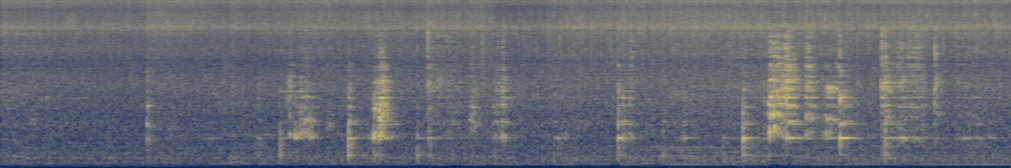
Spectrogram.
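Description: A metal spoon scraping and knocking against aluminium pans as chicken pieces are scraped into a pot of simmering masala gravy and stirred, the pot ringing with some of the knocks. Under it the gravy sizzles steadily. The scrapes and knocks come irregularly and are busiest near the end.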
